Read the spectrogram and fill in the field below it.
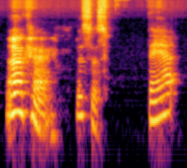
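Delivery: ordinary talk, nothing marked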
